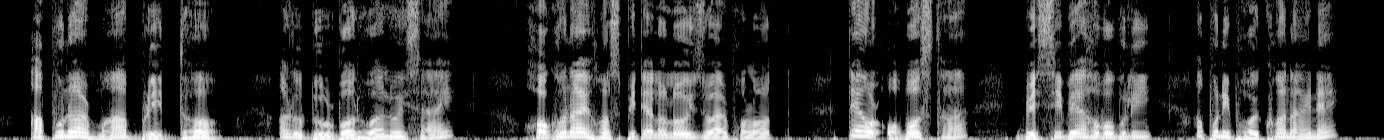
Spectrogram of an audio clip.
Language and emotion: Assamese, fearful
